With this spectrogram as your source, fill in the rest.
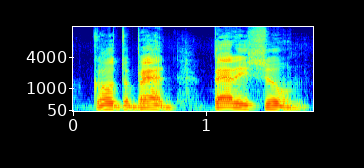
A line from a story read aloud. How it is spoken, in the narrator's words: he mumbled, half turning as he spoke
